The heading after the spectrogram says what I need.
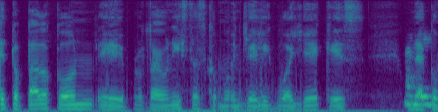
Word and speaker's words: Angelique: sí, o sea, Angelique, que se pronuncia así su nombre, ¿no? Creo que lo estoy Es pronunciando mal. Angelique. Angelique, es francesa.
